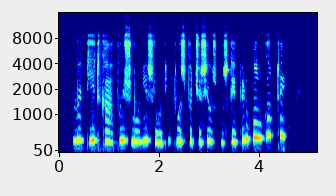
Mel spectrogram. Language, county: Lithuanian, Marijampolė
